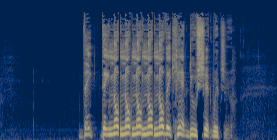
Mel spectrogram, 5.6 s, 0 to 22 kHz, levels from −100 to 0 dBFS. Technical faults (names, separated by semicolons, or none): CD stuck on one turn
